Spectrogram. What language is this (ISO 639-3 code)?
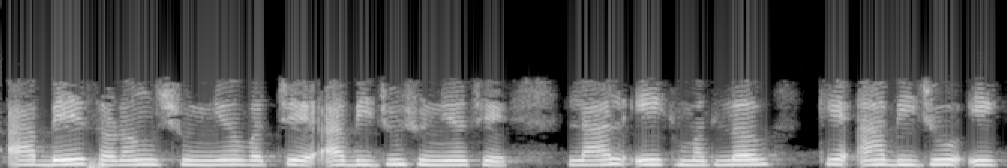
guj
